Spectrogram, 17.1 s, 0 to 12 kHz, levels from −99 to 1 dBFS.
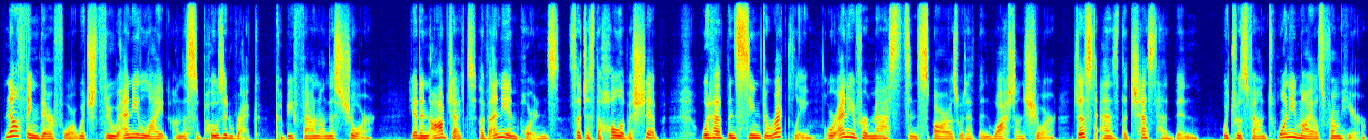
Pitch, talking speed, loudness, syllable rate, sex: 220 Hz, 210 wpm, -18 LUFS, 5.3 syllables/s, female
